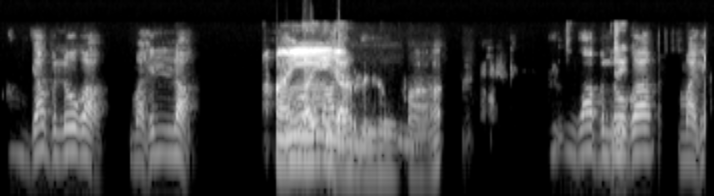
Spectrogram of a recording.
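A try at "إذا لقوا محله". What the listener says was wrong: نہیں آئیں جب لوگا محلہ، آئیں کی آواز نہیں آئی۔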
